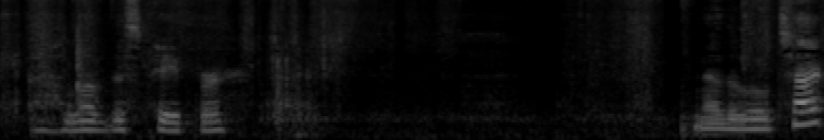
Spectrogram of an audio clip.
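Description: Stiff paper rustles as a page flap is lifted.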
